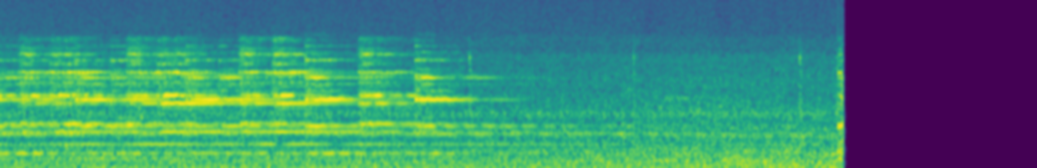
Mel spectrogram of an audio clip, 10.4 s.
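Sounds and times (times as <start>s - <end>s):
bells tolling for the souls: 0.0s - 7.8s.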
